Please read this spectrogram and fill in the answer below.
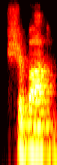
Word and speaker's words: Shabbat: So what he's talking about is Ashkenazi versus Sephardi dialect, and a good example is Shabbat versus Shabbos.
